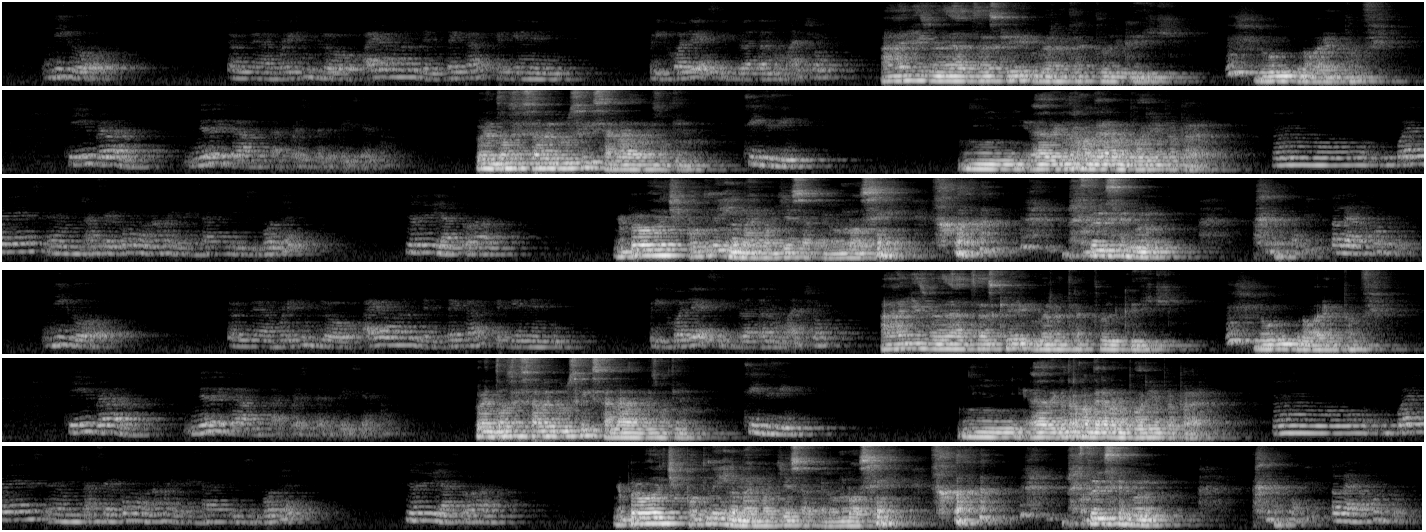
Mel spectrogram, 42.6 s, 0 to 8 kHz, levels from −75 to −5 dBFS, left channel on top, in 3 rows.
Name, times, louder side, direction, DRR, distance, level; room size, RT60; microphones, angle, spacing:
voice 1, 0.4-1.1 2.3-5.6 6.5-8.3 12.2-12.7 14.9-15.6 16.0-18.0 21.6-22.2 26.9-31.4 32.5-33.4 41.1-42.5, right 1 dB, 5° right, -10 dB, 0.7 m, -33 dB
voice 2, 8.8-11.7 12.5-13.8 19.0-21.1 23.8-26.3 34.6-37.4 37.7-38.3 38.7-38.8 39.1-40.0 40.4-40.5 41.0-41.3, right 1 dB, 80° right, -3 dB, 0.6 m, -21 dB
2.2 x 2.2 x 2.9 m, 1.1 s
head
